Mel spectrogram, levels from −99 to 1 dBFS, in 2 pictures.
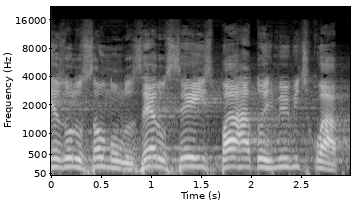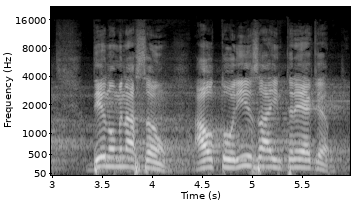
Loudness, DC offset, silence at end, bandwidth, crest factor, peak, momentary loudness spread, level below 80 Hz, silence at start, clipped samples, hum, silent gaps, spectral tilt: -19 LUFS; under 0.1%; 0 s; 14 kHz; 18 dB; 0 dBFS; 7 LU; -44 dBFS; 0 s; under 0.1%; none; none; -5 dB/octave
